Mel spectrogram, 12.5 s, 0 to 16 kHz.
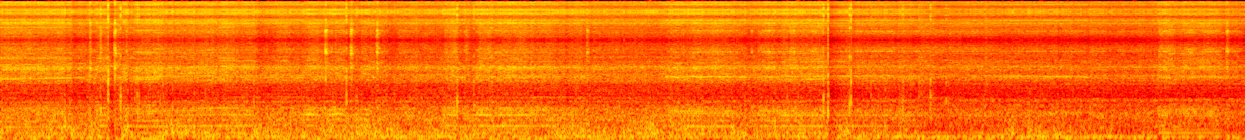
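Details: Mazda RX-7 revving with a few sharp, irregular knocks every few seconds; owner suspects the gearbox, not confirmed.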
